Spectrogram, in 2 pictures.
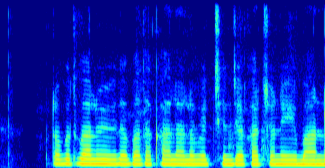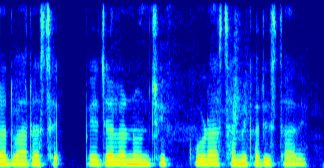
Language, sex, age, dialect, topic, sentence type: Telugu, female, 25-30, Telangana, banking, statement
